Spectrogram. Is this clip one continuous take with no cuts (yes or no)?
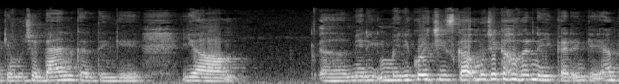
yes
